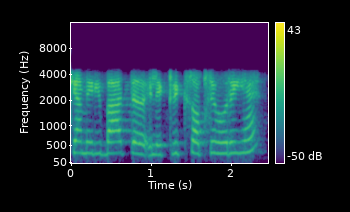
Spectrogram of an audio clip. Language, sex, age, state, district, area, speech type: Hindi, female, 18-30, Madhya Pradesh, Betul, rural, conversation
